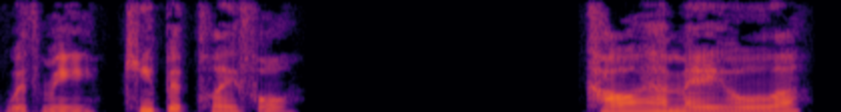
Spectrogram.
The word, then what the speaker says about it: כמה עולה: Pronunciation beat. Clap it out with me. Keep it playful. Call ma ola.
